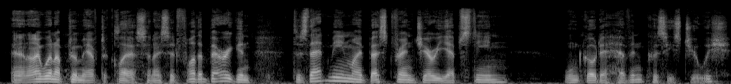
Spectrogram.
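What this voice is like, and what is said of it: Brooklyn accent. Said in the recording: “as you can tell from my accent, Brooklyn”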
